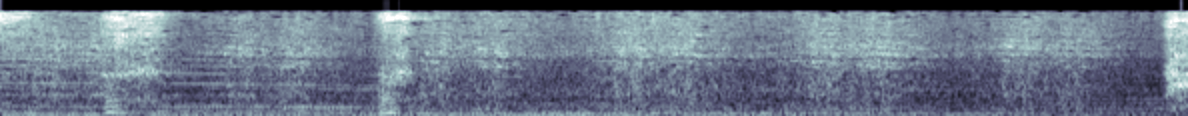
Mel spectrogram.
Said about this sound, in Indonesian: Aku terhentak kaget oleh suara kereta api yang lewat di belakang gedung ini.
